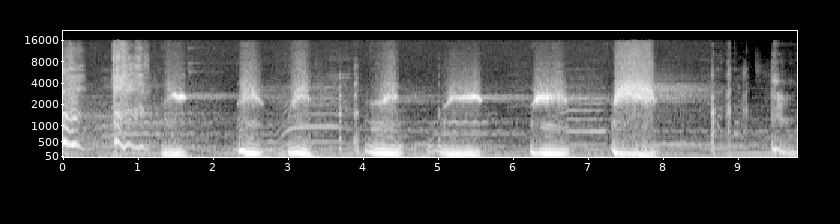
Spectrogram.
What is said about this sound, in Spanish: con el silbato, ¿no?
